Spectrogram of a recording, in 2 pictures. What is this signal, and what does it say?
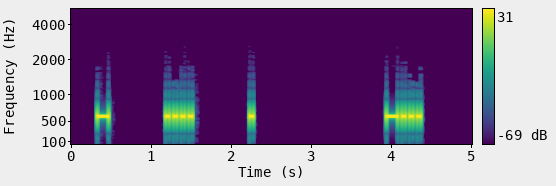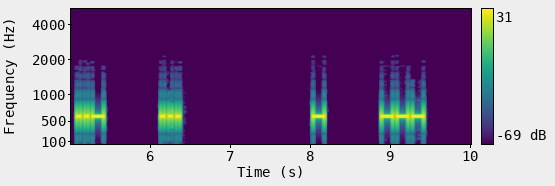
Morse code, heard as a keyed tone, about 25 wpm, spaced as for 10 wpm, 590 Hz. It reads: THE BUS TO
